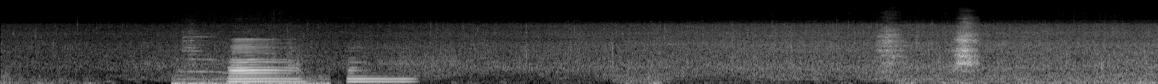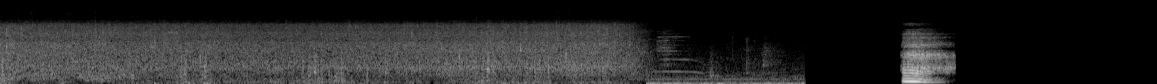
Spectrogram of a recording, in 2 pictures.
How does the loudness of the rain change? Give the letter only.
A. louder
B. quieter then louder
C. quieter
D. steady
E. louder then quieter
A.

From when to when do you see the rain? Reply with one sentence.
The rain can be heard from 0.0 to 18.1 s.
